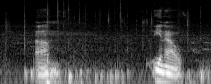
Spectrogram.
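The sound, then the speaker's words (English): Rapid, irregular clicking of typing on a MacBook Pro laptop keyboard runs throughout, very loud and fairly crisp, with two brief bursts of voice breaking in over the key taps. “Just the MacBook Pro keyboard.”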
